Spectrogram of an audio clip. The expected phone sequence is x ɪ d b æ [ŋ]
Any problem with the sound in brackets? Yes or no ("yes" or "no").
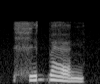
no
